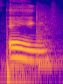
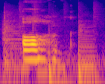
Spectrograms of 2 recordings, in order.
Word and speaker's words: Aang: It's Aang, not Aang.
